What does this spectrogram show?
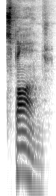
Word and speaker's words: sponge: Sponge. This is not going to be a ch. Sponge. You're going to pronounce it with a J like John.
